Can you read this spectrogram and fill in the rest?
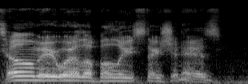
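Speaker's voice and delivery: rough, creaky, throat-scraping giant monster voice. Describing a giant hooded figure demanding something of three girls: giant hooded figure's voice. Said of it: "that voice was not good for my throat".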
